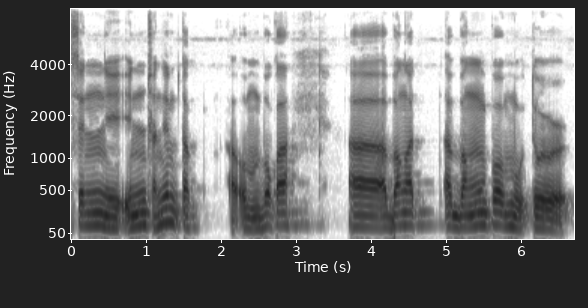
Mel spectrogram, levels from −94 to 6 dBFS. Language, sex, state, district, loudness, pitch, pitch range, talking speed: Mizo, male, Mizoram, Aizawl, -14 LUFS, 115 Hz, 105-120 Hz, 160 wpm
